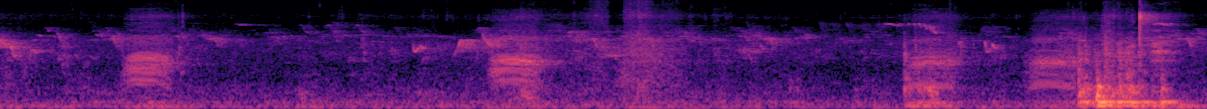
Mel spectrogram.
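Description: A paddle splashes and dips in water.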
